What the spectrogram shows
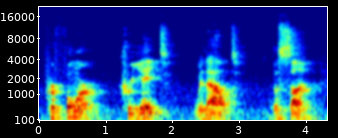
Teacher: Those are all stressed on the second syllable. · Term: iambic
